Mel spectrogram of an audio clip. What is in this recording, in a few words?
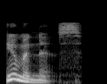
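"humanness", English, uk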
